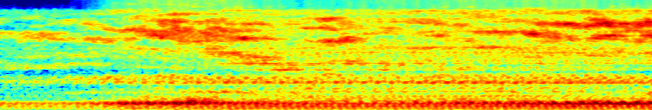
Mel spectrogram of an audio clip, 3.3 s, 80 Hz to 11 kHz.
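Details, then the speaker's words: Revived long-idle belt-driven air compressor on first run, pumping past 120 toward 140 psi: uneven rattle riding on the steady pump beat about three or four per second; source unknown, pump a little warm afterward; no air leaks heard. "I don't hear any air. I did hear a bunch of rattles. I don't know what's rattling, but that's a little warm."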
